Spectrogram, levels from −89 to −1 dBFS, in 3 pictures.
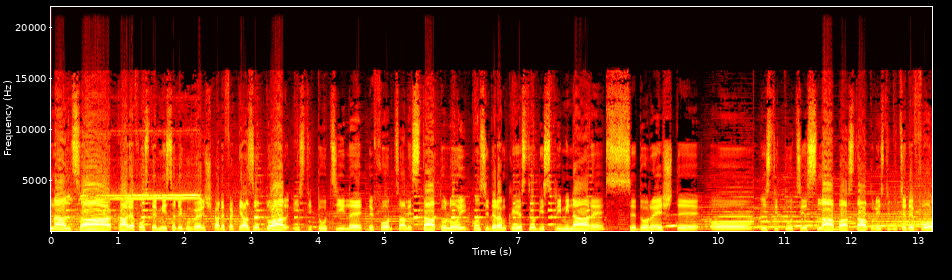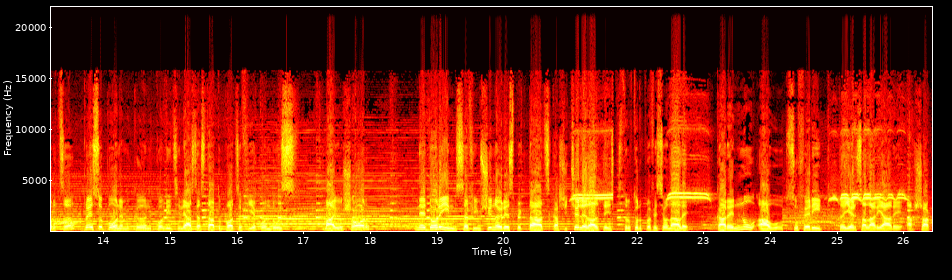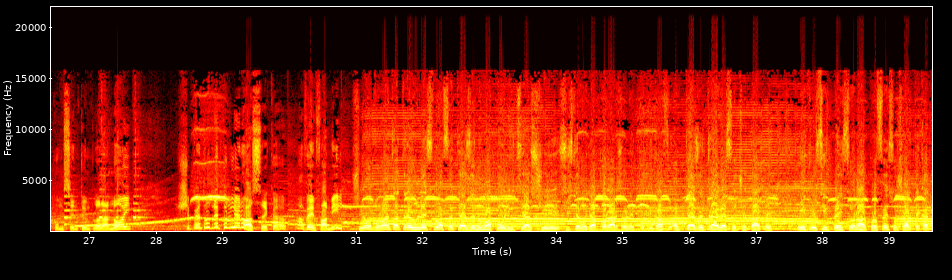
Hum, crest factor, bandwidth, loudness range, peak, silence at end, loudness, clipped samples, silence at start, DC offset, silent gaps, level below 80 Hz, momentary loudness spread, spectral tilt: none; 10 dB; 16.5 kHz; 4 LU; 0 dBFS; 0 s; -9 LUFS; 0.6%; 0 s; under 0.1%; none; -48 dBFS; 9 LU; -3.5 dB/octave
